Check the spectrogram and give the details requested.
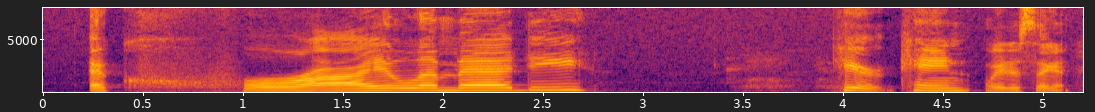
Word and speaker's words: acrylamide: It's spelled ACRYLAMIDE, acrylamide. Yeah, so there's two vowels technically after in that syllable, so the first one would be long.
